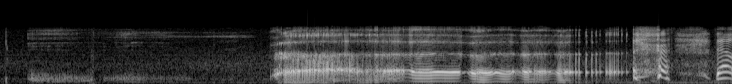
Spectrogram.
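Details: Deliberate burping, recorded outdoors while sitting on a rock near a bluff edge: faint breathing, then one long, loud, rumbling, voiced, wavering burp lasting several seconds, ending in broken bursts.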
